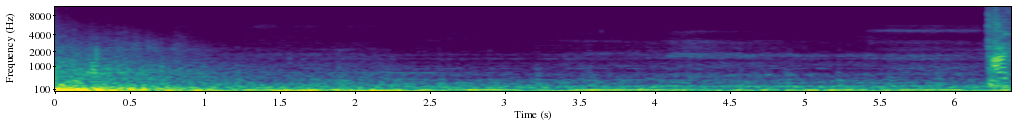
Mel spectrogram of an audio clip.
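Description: A Confringo explosive spell blast in the Hogwarts Legacy video game, a dense continuous booming rumble with a sharp crack at the end, loud and close, no talk.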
